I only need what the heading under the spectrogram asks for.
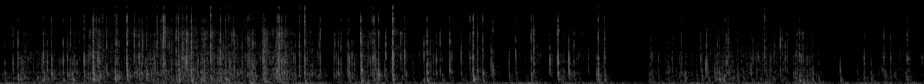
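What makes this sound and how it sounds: A clear plastic bag full of dried egg noodles, its back label showing, is scratched and crinkled with long nails. Dense, bright crinkling and crackling runs continuously, with a brief quiet gap near the middle.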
